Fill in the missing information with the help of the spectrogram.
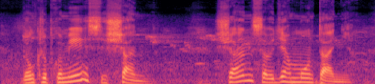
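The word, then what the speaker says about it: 山: Donc le premier c'est Shan. Shan ça veut dire montagne. Le signe que vous voyez en bas c'est le signe de la montagne. Et vu que c'est AN, ça se prononcera Shan.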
